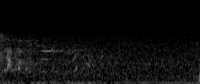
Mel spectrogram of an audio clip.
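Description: Quiet outdoor background with a steady low rumble and a faint, brief chirp about half a second in.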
